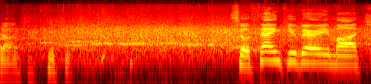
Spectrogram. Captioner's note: audience applauds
